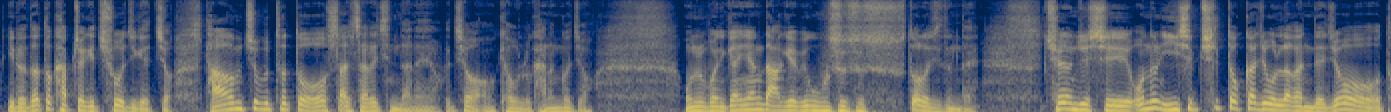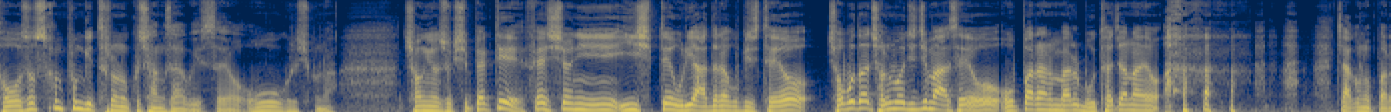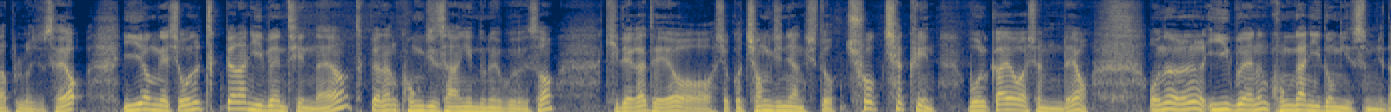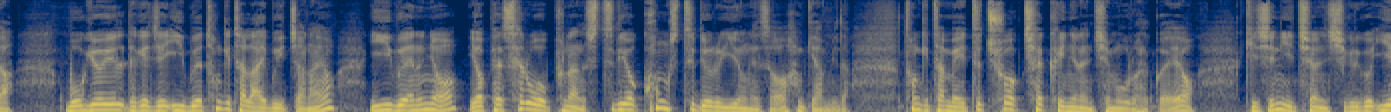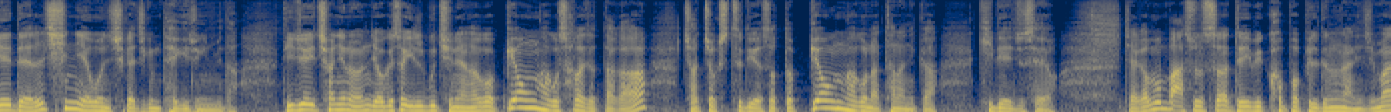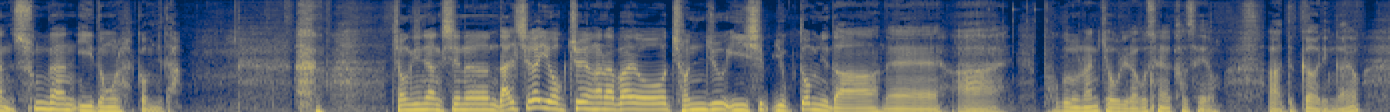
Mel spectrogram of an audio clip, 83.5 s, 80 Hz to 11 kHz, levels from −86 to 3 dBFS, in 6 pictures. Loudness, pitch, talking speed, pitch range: -15 LUFS, 130 Hz, 300 characters per minute, 105-160 Hz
